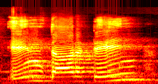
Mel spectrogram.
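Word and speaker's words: entertain: TAIN, টেইন, টেইন। AI এর উচ্চারণটা কিরকম হয়? এরকম ভাবে উচ্চারণ করতে হয়, এন্টারটেইন।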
